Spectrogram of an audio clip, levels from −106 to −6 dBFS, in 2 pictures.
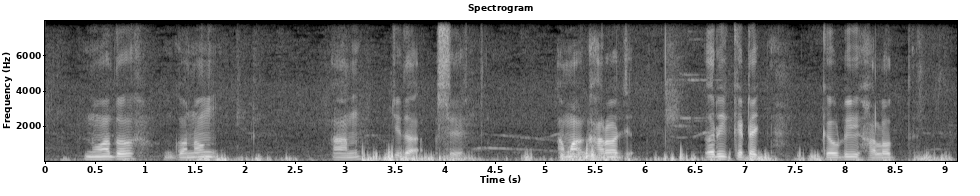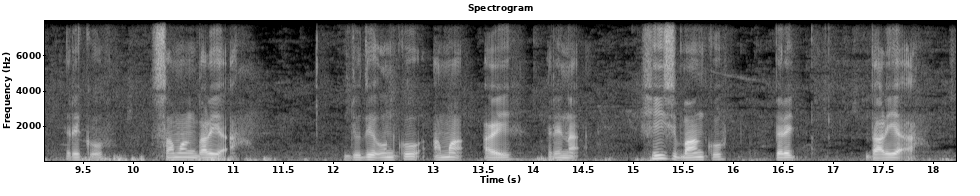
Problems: constant background noise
